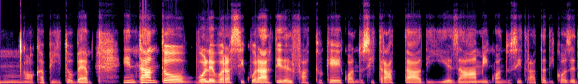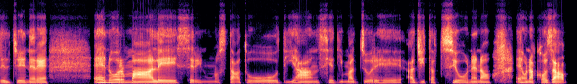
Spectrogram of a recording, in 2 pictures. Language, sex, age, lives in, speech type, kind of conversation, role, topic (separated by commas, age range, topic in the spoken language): Italian, female, 35-39, Italy, conversation, advice, advisor, Perché stai procrastinando su un progetto importante pur conoscendone le conseguenze?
